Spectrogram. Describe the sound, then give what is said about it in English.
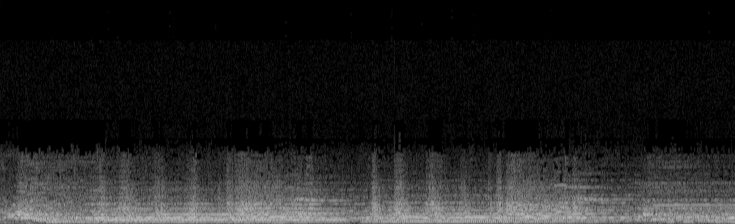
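A steam locomotive pulls away, its whistle sounding a loud, sustained chord for several seconds over the rumble and faint rhythmic chuffing of the engine, without any voices. “When you get finished here, run up front to the engine. We'll uncouple it and use it to get away.”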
